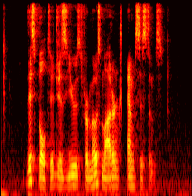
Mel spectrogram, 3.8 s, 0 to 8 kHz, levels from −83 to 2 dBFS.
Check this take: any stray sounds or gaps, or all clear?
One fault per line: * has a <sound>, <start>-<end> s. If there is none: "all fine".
* has a dropout, 2.4-2.6 s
